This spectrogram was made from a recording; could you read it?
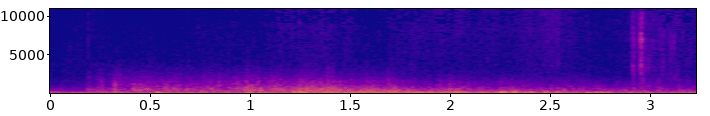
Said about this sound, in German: Oh, da braut sich ein Gewitter zusammen. Hört ihr das?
